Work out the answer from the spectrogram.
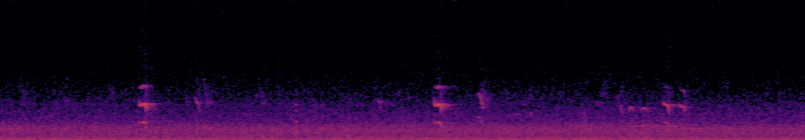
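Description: A small bird chirping faintly three times, short high chirps a few seconds apart, over near-silent outdoor background.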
